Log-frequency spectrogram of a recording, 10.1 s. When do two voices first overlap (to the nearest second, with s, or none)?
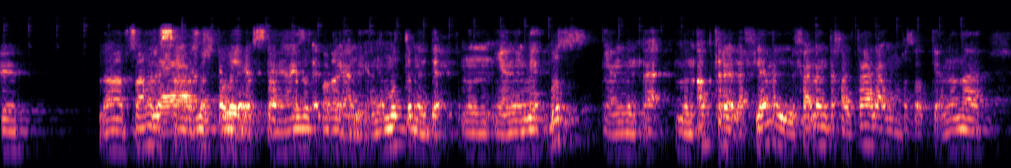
2 s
